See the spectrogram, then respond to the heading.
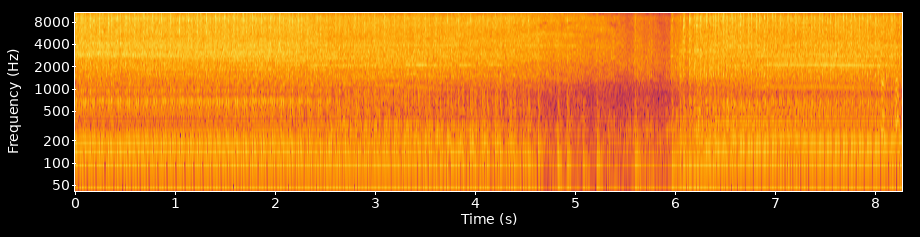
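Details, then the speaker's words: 1994 BMW 740i (E32), first start after adding fuel with the fuel pump working: very loud, raw, uneven bark with heavy low rumble and a stumble mid-rev; runs rough with the exhaust essentially missing. "that's good but oh my goodness the exhaust is essentially missing"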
